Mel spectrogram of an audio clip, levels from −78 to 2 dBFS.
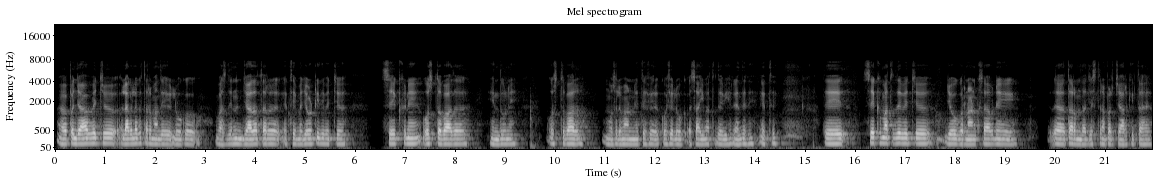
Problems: background sounds at intervals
